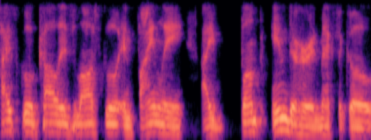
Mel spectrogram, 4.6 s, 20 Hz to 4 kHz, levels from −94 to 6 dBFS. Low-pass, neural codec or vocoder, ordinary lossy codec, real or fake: 3.6 kHz; none; Opus, 64 kbps; real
